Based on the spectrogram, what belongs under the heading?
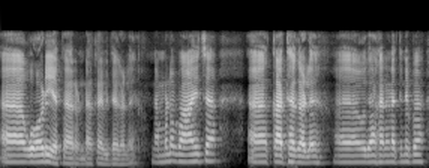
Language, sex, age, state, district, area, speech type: Malayalam, male, 45-60, Kerala, Thiruvananthapuram, urban, spontaneous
